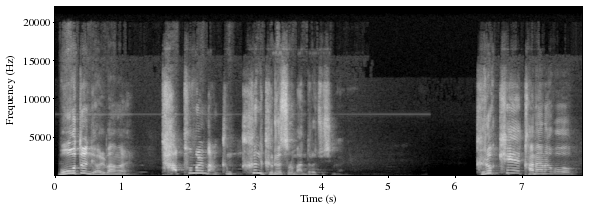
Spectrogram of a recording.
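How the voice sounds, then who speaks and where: A male missionary preaches with a high, animated voice that swoops as he scolds and fires rhetorical questions at his listeners. His tone is bright and forceful with a husky grain underneath. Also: moderate pace, long pauses. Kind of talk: sermon.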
